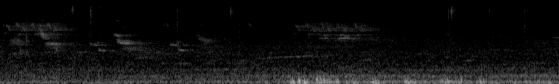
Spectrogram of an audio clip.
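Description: Birds chirping in short calls, over wind buffeting the microphone, with a strong gust about three seconds in.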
